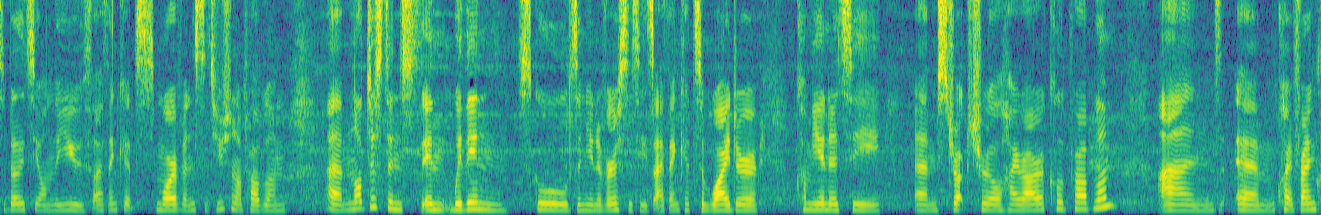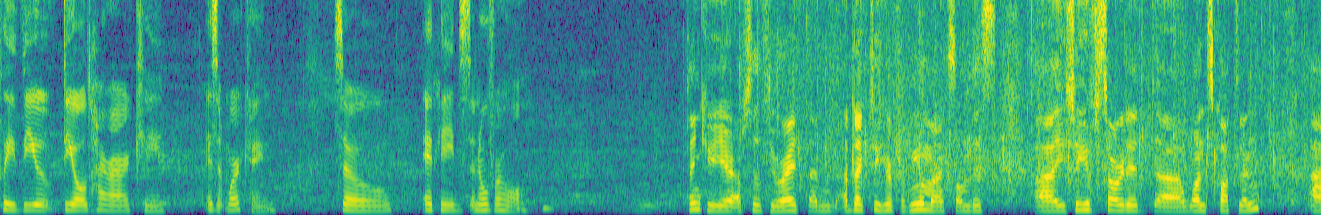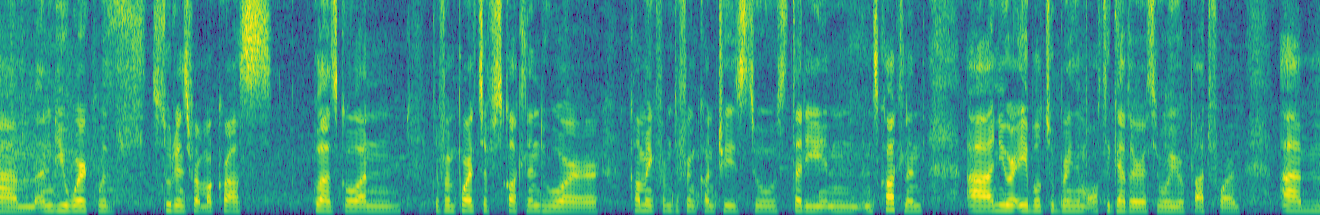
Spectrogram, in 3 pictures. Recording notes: Earth Day Live From COP26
